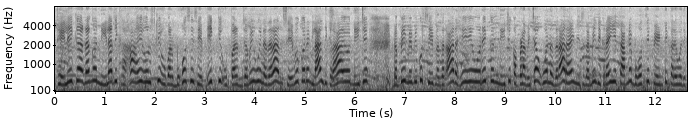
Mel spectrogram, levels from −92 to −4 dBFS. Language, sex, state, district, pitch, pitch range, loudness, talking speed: Hindi, female, Chhattisgarh, Bilaspur, 375 Hz, 305-400 Hz, -19 LUFS, 300 wpm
